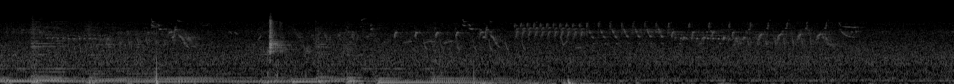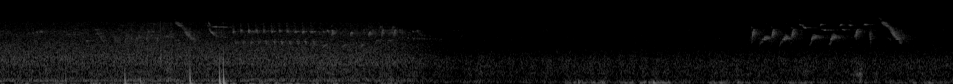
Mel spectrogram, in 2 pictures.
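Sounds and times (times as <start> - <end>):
songbird trilling: 0.0 - 8.6
outdoor hiss: 0.0 - 15.3.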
